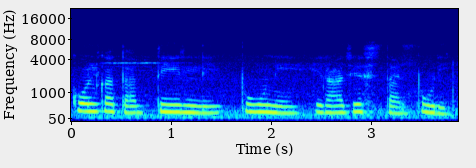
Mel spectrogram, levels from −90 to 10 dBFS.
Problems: none marked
